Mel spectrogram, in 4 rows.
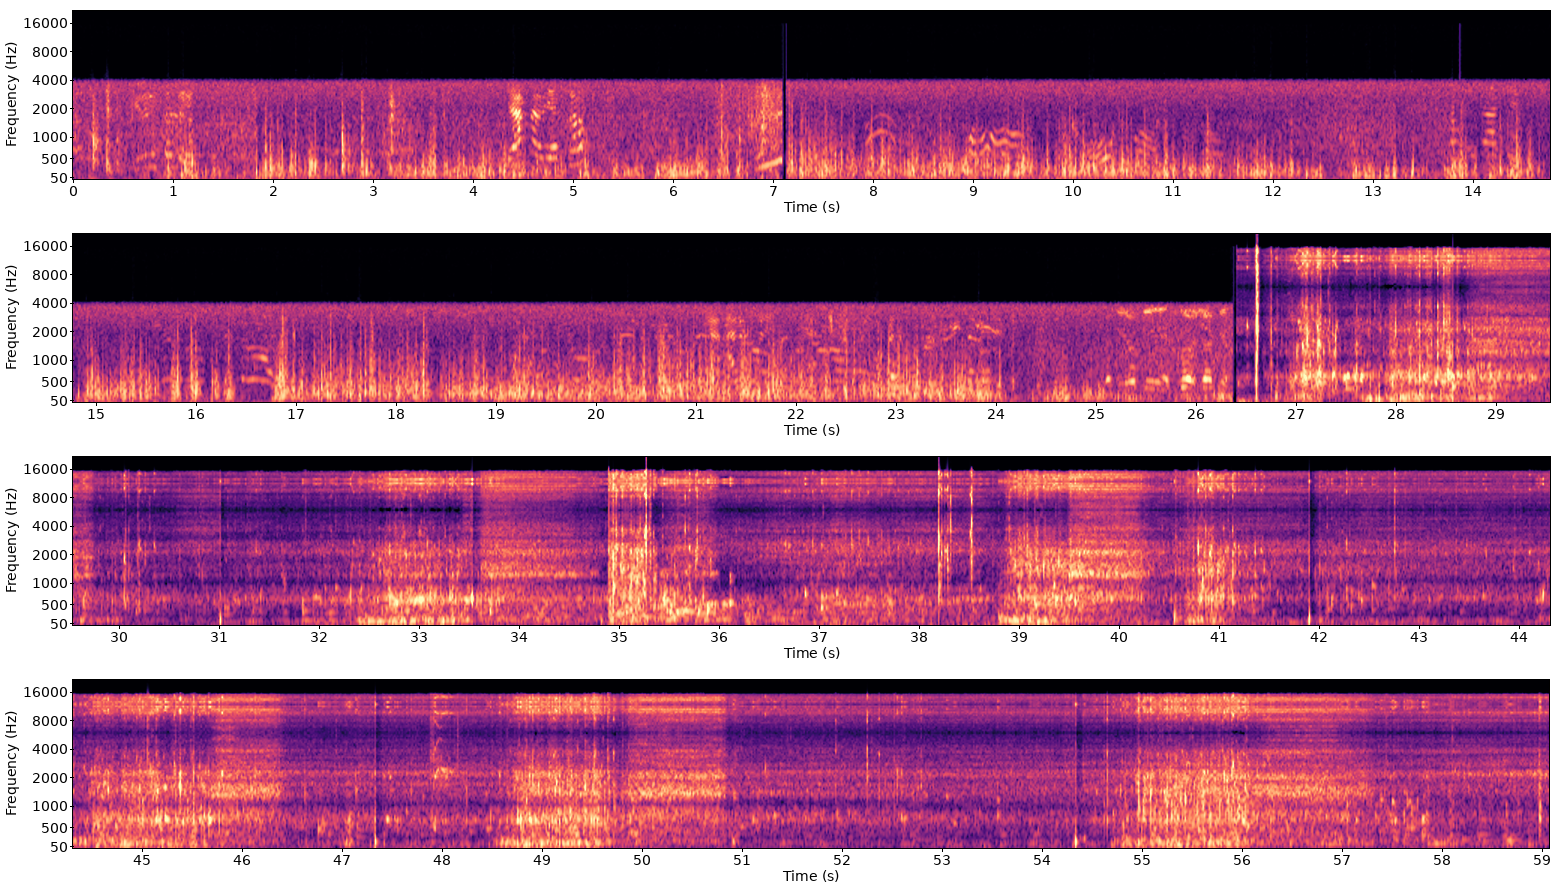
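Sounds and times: exhaled bubbles gurgling: 26.4s - 59.0s
regulator breathing underwater: 26.7s - 52.9s, 54.3s - 59.0s.

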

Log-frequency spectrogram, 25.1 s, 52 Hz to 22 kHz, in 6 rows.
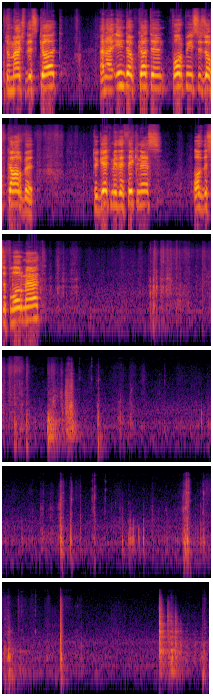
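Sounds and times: carpet and cardboard rustling: 4.8s - 6.0s, 9.2s - 14.0s.

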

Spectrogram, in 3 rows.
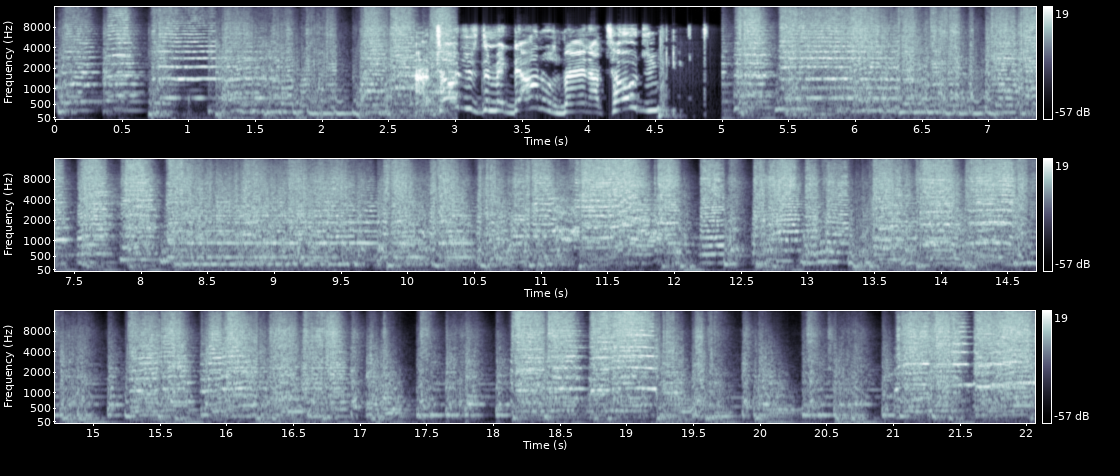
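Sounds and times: brass and sousaphones playing: 0.0s - 3.2s, 5.0s - 22.0s
steady drum beat: 9.4s - 18.8s.

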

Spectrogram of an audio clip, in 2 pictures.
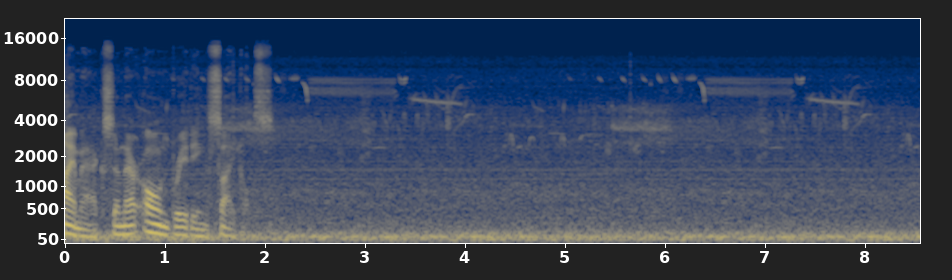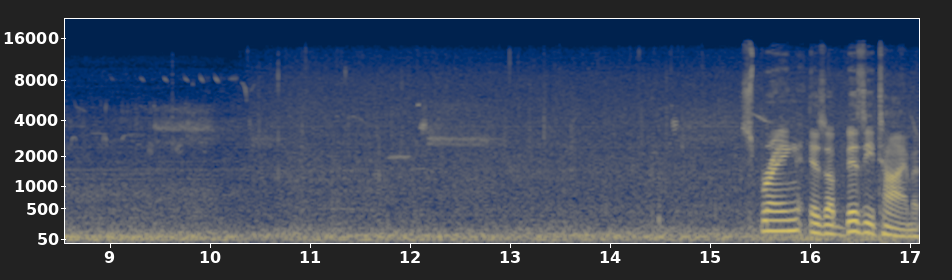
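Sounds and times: distant birds calling: 0.0s - 17.0s
low rumble: 2.8s - 15.3s.

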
